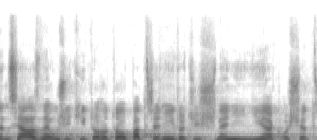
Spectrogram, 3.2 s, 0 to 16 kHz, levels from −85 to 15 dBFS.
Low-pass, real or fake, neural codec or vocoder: 14.4 kHz; real; none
